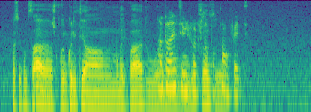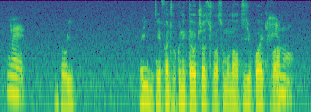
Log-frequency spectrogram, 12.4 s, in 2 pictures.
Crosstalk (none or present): present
